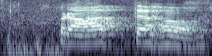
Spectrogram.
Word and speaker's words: प्रातः: विसर्ग बोला जाता है, और इसको जब हम बोलते हैं तो आधा ह की तरह ये स्वर निकालता है, यानी कि आधा ह की तरह इसको उच्चारण किया जाता है, जैसे कि प्रातः, क्रमशः, निःसहाय, निःसंकोच, प्रातः, त के बाद ह की आवाज़ आती है।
